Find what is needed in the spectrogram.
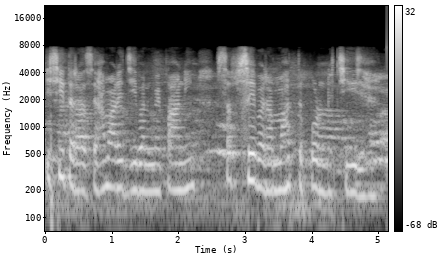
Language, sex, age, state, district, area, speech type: Urdu, female, 30-45, Bihar, Darbhanga, urban, spontaneous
